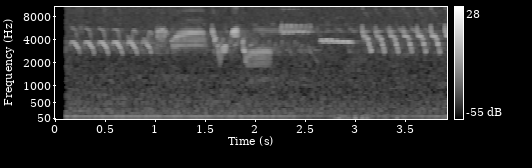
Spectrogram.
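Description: A Temminck's stint gives rapid, high, ringing trilled notes in quick bursts at the start and end, with a few thinner whistles between, over a faint low hum.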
